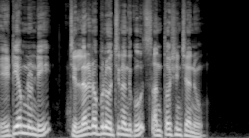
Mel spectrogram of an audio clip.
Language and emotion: Telugu, happy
